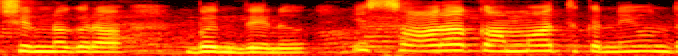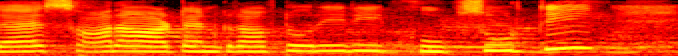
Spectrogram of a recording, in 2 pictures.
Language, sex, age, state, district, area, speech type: Dogri, female, 45-60, Jammu and Kashmir, Jammu, urban, spontaneous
